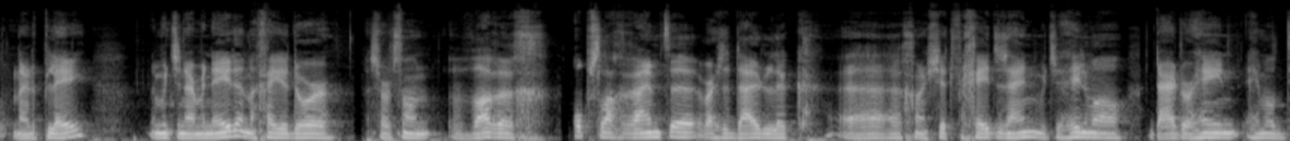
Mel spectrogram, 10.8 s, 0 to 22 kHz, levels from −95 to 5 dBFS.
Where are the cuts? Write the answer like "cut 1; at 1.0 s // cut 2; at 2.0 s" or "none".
cut 1; at 2.9 s // cut 2; at 4.7 s // cut 3; at 9.5 s

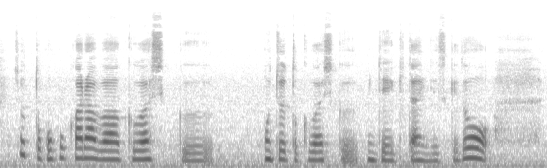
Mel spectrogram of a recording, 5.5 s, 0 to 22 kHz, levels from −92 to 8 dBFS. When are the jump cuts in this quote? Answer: none

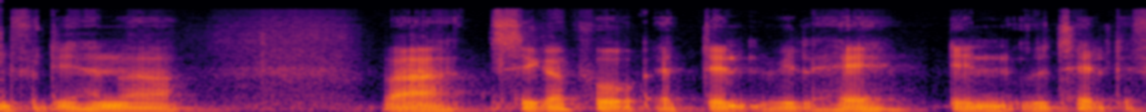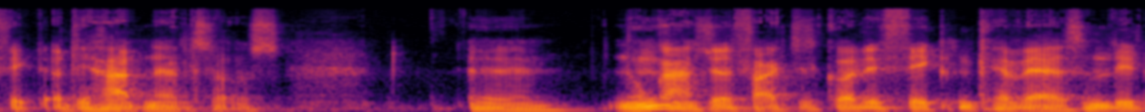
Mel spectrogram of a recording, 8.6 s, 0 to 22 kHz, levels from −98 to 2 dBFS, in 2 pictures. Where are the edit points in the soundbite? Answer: cut 1; at 1.8 s // cut 2; at 3.5 s // cut 3; at 6.5 s // cut 4; at 6.9 s

